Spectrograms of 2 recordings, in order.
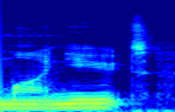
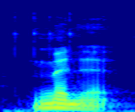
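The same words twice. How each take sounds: First: The stress falls on the second syllable. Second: The stress falls on the first syllable. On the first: Something is very small. "the definition small" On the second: It is a unit of time. "or an amount of time"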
